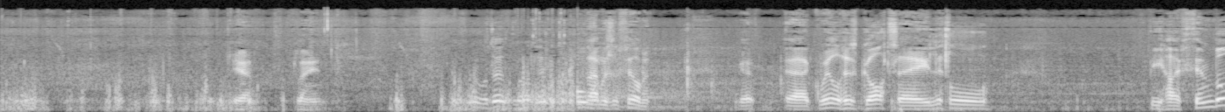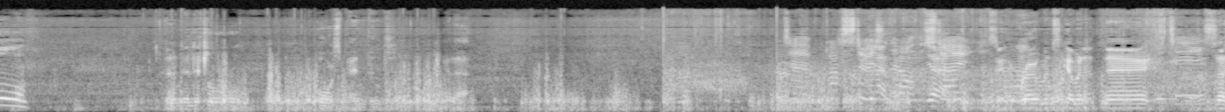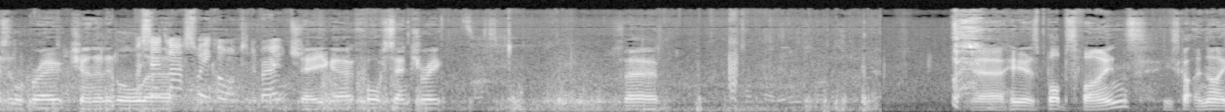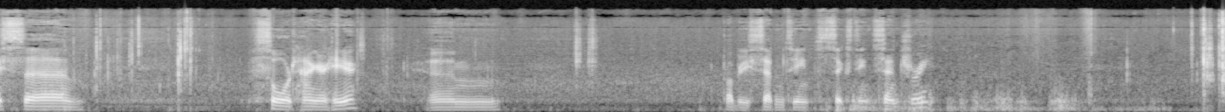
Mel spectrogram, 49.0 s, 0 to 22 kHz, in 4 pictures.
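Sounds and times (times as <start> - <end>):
wind buffeting microphone: 0.0 - 33.4, 43.6 - 49.0
faint outdoor background noise: 0.0 - 49.0.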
